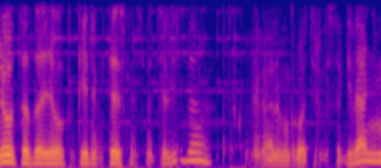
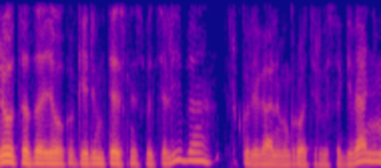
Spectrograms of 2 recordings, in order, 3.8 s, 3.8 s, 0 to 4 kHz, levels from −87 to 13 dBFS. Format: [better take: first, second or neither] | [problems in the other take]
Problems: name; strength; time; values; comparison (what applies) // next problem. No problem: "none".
second | noise reduction (neural separator model SepFormer WHAM!)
